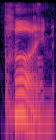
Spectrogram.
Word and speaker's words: pine: on the end if there were no e on the end and it was just p p-i-n it would spell pin pin but since there's an e it sounds like pine instead of pine a long i this is the word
